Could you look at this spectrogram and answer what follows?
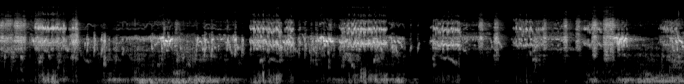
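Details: Budgerigars chirping: continuous chattering warble of buzzy, scratchy notes and high chirps in overlapping bursts, with brief gaps, plus low rustling and thumping sounds underneath.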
